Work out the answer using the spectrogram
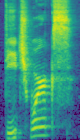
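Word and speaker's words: DeatschWerks: I have a Deechworks, is how they pronounce it, their triple pump surge tank.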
